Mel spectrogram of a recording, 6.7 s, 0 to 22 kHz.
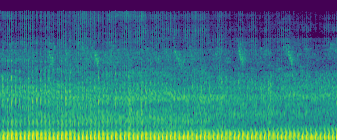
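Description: Kymco Xciting 400i maxi-scooter's single-cylinder four-stroke engine idling steadily, with an even, rapid exhaust pulse.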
